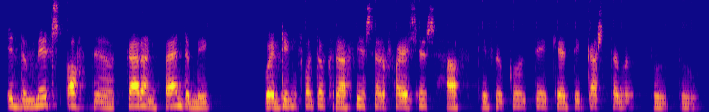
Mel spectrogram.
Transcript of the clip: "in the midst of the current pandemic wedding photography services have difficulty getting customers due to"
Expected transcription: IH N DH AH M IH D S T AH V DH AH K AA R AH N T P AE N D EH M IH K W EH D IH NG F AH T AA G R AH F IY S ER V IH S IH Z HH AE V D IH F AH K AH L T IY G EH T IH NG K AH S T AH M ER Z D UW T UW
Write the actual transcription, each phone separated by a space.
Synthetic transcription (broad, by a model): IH N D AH M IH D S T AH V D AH K AA R AH N T P AE N D EH M IH K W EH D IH NG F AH T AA G R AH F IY S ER F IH S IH S HH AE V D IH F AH K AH L T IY G EH T IH NG K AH S T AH M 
